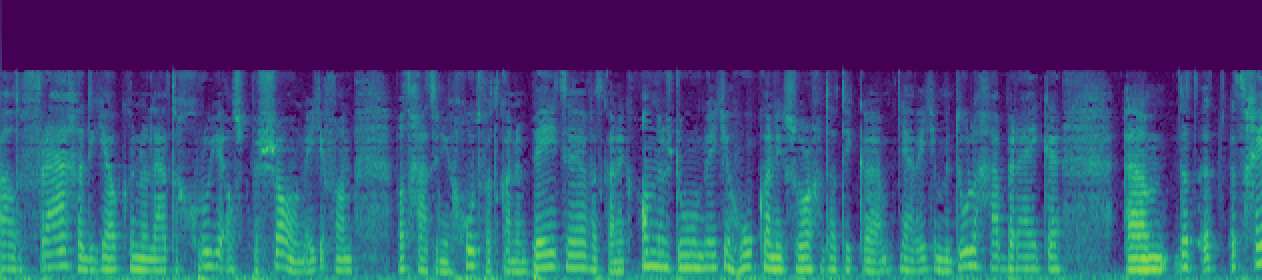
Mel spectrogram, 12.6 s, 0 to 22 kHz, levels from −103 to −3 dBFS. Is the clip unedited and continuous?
yes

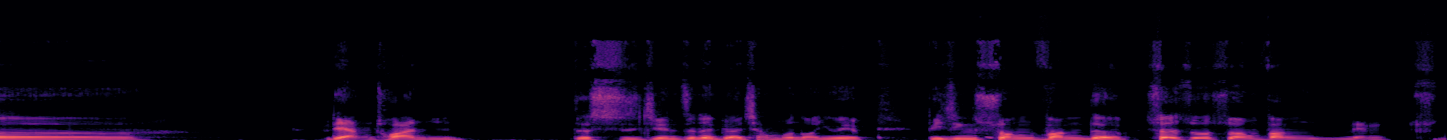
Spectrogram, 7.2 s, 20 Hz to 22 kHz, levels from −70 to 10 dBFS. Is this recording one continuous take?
no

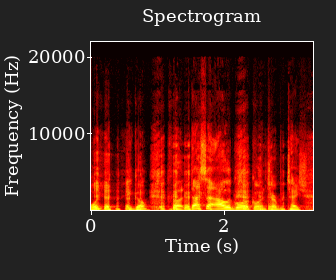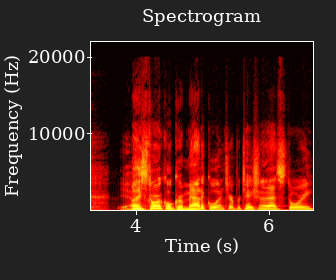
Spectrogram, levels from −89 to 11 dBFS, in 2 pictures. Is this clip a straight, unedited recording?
yes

